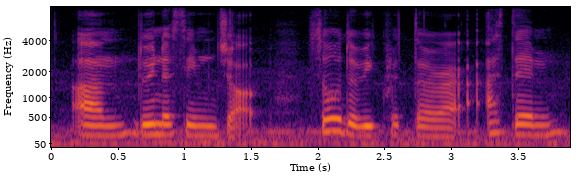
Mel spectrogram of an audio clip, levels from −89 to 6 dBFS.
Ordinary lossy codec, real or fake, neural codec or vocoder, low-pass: none; real; none; none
